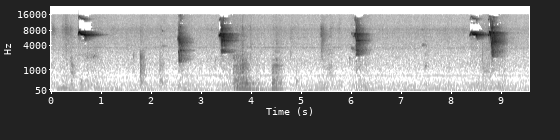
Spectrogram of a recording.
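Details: Spring feeding of orphaned common blackbird nestlings at a wildlife recovery centre, before their release: loud, sharp, high squeaks spaced a second or two apart, with faint handling clicks between.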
